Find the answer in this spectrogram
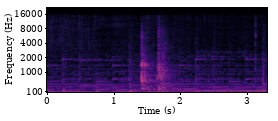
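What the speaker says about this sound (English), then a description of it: "So you put this on the pan, and it starts to" Arepa dough frying in a pan, a steady close sizzle with light clinks and scrapes of utensils against the pan, and a brief louder burst of crackle midway.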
